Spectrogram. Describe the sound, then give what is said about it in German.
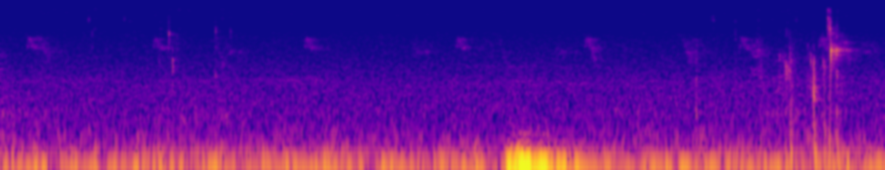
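Faint birds chirp intermittently over a steady hiss of background noise, with a few sharper clicks or rustles near the end; no one speaks. “Und im Hintergrund die Vögel.”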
